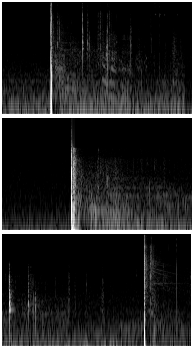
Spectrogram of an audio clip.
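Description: Loud gunshots crack outdoors, one at a time, with a short echo.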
